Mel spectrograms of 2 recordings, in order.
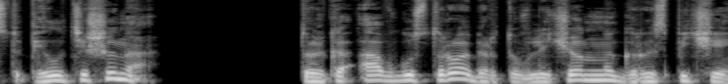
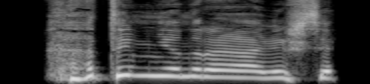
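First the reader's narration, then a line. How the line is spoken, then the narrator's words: Laughing. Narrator (Russian): рассмеялся Джон, и лицо его снова смягчилось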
